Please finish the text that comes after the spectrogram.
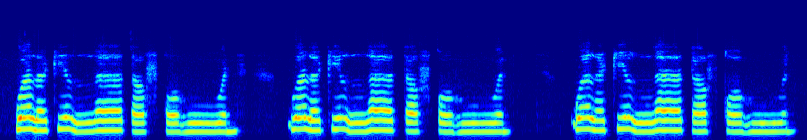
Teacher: Jadi, lebur ya, dimasukkan ke dalam huruf lam. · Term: idgham bila guna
